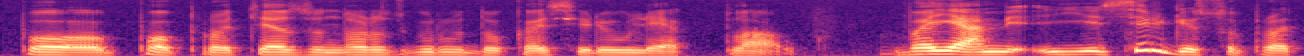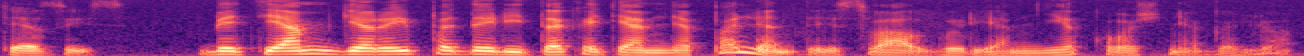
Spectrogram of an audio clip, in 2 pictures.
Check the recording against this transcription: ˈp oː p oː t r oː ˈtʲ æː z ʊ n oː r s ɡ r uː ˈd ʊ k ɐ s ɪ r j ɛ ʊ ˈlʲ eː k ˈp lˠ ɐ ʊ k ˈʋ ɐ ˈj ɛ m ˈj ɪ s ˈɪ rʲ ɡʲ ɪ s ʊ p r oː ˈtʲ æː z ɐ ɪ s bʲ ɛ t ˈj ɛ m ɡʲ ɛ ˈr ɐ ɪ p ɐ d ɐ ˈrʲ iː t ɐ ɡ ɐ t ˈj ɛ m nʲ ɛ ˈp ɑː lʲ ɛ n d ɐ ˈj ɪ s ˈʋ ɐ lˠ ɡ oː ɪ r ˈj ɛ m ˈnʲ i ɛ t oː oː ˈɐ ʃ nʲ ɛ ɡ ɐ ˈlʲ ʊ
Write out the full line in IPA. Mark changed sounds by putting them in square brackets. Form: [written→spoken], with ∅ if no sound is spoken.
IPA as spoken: ˈp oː p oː [t→p] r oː ˈtʲ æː z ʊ n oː r s ɡ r uː ˈd ʊ k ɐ s ɪ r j ɛ ʊ ˈlʲ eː k ˈp lˠ ɐ ʊ k ˈʋ ɐ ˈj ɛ m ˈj ɪ s ˈɪ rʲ ɡʲ ɪ s ʊ p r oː ˈtʲ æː z ɐ ɪ s bʲ ɛ t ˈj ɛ m ɡʲ ɛ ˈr ɐ ɪ p ɐ d ɐ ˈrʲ iː t ɐ [ɡ→k] ɐ t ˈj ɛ m nʲ ɛ ˈp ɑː lʲ ɛ n d ɐ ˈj ɪ s ˈʋ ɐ lˠ ɡ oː ɪ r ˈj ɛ m ˈnʲ i ɛ [t→k] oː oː ˈɐ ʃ nʲ ɛ ɡ ɐ ˈlʲ ʊ

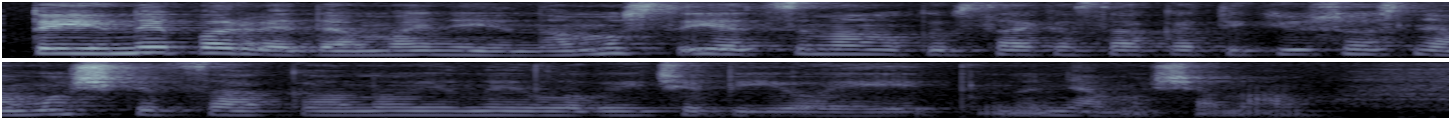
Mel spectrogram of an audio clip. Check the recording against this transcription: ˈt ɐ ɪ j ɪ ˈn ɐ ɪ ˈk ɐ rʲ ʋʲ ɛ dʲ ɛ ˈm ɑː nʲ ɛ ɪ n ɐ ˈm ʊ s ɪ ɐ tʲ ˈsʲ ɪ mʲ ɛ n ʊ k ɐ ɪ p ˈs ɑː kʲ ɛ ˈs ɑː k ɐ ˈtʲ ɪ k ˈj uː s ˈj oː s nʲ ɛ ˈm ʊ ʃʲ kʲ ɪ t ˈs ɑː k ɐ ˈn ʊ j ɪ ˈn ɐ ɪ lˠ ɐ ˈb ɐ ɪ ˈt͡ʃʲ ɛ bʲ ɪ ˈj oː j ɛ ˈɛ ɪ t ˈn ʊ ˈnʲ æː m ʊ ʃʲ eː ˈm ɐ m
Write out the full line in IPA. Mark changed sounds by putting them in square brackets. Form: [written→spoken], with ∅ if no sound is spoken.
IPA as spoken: ˈt ɐ ɪ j ɪ ˈn ɐ ɪ [ˈk→ˈp] ɐ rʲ ʋʲ ɛ dʲ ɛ ˈm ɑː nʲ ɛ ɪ n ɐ ˈm ʊ s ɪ ɐ tʲ ˈsʲ ɪ mʲ ɛ n ʊ k ɐ ɪ p ˈs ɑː kʲ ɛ ˈs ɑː k ɐ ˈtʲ ɪ k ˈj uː s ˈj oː s nʲ ɛ ˈm ʊ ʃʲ kʲ ɪ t ˈs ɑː k ɐ ˈn ʊ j ɪ ˈn ɐ ɪ lˠ ɐ ˈb ɐ ɪ ˈt͡ʃʲ ɛ bʲ ɪ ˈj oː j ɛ ˈɛ ɪ t ˈn ʊ ˈnʲ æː m ʊ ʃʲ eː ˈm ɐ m

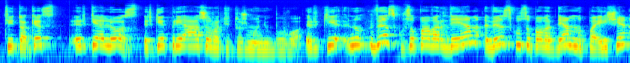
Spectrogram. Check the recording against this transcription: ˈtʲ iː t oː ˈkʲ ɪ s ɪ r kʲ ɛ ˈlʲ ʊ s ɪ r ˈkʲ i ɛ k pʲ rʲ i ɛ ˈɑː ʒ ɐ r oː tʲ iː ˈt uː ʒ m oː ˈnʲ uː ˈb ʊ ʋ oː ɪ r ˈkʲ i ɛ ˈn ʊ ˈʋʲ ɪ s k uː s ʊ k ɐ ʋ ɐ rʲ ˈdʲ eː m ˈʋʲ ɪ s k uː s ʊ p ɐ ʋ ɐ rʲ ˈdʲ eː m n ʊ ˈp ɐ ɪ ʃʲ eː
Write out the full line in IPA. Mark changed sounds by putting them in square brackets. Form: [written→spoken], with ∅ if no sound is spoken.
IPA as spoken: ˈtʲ iː t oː ˈkʲ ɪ s ɪ r kʲ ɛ ˈlʲ ʊ s ɪ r ˈkʲ i ɛ k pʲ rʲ i ɛ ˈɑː ʒ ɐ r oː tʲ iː ˈt uː ʒ m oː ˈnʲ uː ˈb ʊ ʋ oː ɪ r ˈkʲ i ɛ ˈn ʊ ˈʋʲ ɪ s k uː s ʊ [k→p] ɐ ʋ ɐ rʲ ˈdʲ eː m ˈʋʲ ɪ s k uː s ʊ p ɐ ʋ ɐ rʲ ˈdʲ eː m n ʊ ˈp ɐ ɪ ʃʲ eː

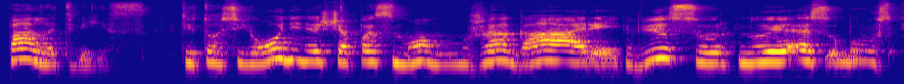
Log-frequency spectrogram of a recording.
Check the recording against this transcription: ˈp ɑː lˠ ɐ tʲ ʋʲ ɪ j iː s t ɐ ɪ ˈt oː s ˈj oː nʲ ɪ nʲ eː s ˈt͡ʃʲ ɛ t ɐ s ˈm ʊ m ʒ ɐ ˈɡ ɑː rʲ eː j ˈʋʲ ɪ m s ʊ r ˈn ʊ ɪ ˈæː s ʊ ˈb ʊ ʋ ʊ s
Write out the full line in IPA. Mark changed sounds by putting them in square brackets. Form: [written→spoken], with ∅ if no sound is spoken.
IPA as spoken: ˈp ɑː lˠ ɐ tʲ ʋʲ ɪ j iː s t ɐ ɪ ˈt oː s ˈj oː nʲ ɪ nʲ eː s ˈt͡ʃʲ ɛ [t→p] ɐ s ˈm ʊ m ʒ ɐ ˈɡ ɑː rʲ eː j ˈʋʲ ɪ [m→∅] s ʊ r ˈn ʊ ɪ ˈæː s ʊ ˈb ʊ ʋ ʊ s

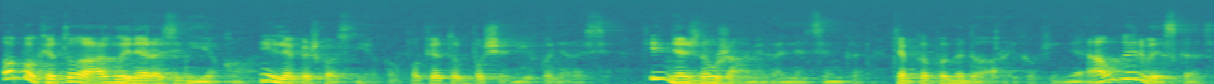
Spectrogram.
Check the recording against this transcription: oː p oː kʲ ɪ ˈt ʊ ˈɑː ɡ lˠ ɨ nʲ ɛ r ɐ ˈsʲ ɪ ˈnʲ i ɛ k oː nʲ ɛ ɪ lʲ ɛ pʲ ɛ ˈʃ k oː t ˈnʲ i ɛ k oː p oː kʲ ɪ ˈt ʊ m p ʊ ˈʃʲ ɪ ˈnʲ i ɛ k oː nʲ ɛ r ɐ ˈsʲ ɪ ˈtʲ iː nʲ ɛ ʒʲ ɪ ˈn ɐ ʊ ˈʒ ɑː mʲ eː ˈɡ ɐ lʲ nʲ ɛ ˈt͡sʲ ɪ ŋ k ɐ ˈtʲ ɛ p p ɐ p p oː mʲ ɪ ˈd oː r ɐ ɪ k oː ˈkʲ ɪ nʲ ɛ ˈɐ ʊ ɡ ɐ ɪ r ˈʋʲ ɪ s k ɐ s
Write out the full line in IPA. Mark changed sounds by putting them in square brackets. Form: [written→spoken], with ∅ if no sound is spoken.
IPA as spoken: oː p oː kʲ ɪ ˈt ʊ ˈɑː ɡ lˠ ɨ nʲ ɛ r ɐ ˈsʲ ɪ ˈnʲ i ɛ k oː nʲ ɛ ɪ lʲ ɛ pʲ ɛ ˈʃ k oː [t→s] ˈnʲ i ɛ k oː p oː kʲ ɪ ˈt ʊ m p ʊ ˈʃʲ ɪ ˈnʲ i ɛ k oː nʲ ɛ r ɐ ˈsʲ ɪ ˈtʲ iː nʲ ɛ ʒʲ ɪ ˈn ɐ ʊ ˈʒ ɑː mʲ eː ˈɡ ɐ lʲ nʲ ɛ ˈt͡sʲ ɪ ŋ k ɐ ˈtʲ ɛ p [p→k] ɐ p p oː mʲ ɪ ˈd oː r ɐ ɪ k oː ˈkʲ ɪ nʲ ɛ ˈɐ ʊ ɡ ɐ ɪ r ˈʋʲ ɪ s k ɐ s

